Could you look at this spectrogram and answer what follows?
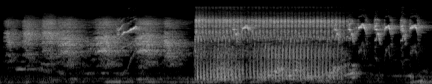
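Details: Crested jay, known locally as sogon, giving a lure call used to draw in other birds: harsh, hissing broadband bursts, a break near two seconds, then a denser rasping stretch ending in short high squeaks.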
